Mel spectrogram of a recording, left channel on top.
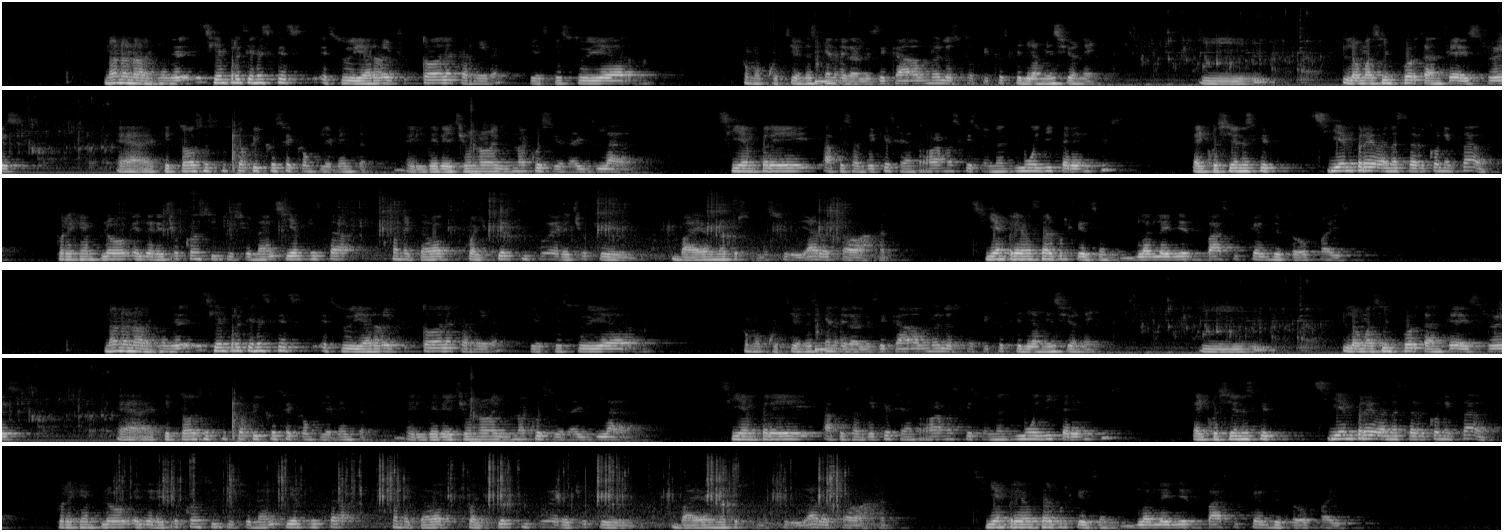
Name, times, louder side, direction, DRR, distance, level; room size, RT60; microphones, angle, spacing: voice 1, 1.0-5.0 5.3-6.5 7.4-10.9 12.0-12.7 13.4-15.2 16.1-18.7 18.9-21.3 22.2-26.1 26.9-27.7 28.1-29.9 30.6-33.5 33.9-36.3 36.7-38.9 39.7-42.2 42.5-43.4, left 2 dB, 30° left, 10 dB, 0.7 m, -26 dB
sound 1, 7.6-21.5, left 1 dB, 5° left, 1.3 m, -43 dB
sound 2, 31.0-38.8, right 7 dB, 85° right, 1.2 m, -42 dB
19.0 x 8.0 x 8.4 m, 0.79 s
head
